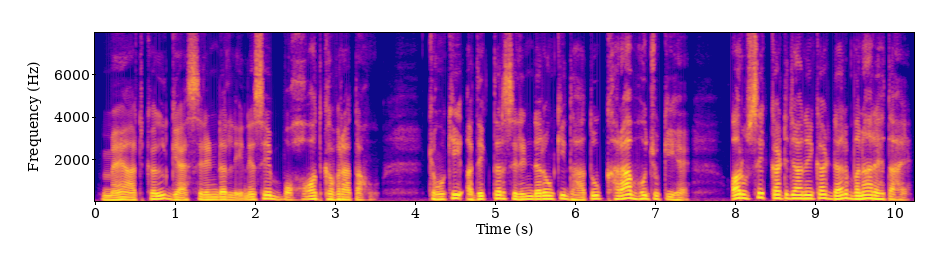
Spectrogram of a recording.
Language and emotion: Hindi, fearful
